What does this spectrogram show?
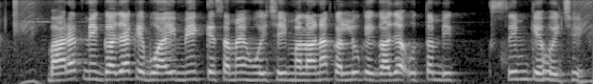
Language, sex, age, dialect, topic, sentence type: Magahi, male, 18-24, Western, agriculture, statement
